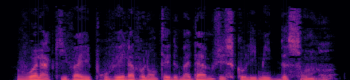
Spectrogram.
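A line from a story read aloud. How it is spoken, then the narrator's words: Half-voiced. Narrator (French): dit à mi-voix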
